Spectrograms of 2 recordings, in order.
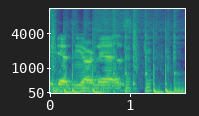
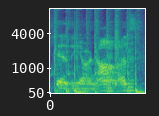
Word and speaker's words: Desi Arnaz: The robots spell it A-R-N-A-Z, just FYI. We all say Desi Arnaz. Well, I guess it's Desi Arnaz.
